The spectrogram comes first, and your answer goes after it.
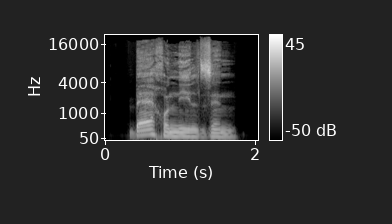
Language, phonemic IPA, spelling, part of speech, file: Navajo, /péːhònìːlzɪ̀n/, bééhoniilzin, verb, Nv-bééhoniilzin.ogg
- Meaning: first-person duoplural imperfective of yééhósin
